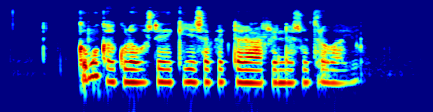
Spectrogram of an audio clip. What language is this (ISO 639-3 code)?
glg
